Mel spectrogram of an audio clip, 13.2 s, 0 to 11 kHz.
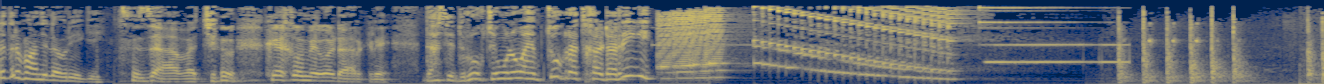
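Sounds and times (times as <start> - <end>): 
speech: 0.0 - 7.2
held bell-like tones: 6.5 - 11.3
knocking on a door: 11.4 - 13.2.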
